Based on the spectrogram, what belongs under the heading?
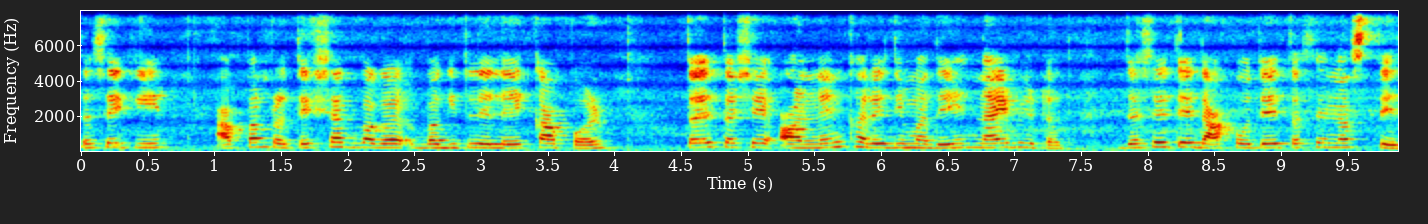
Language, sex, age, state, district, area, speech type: Marathi, female, 18-30, Maharashtra, Yavatmal, rural, spontaneous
